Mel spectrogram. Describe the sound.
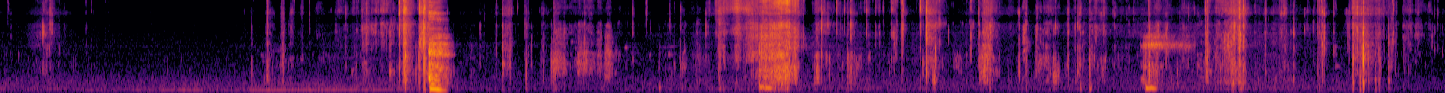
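Tape and cardboard crunch and crackle as a taped box holding a bible is opened. Many irregular, crisp bursts of tearing and crinkling follow a quiet low hum at the start.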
